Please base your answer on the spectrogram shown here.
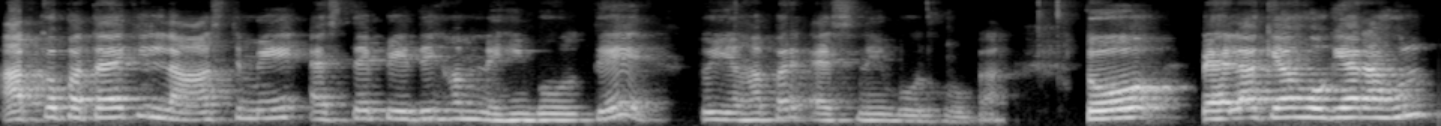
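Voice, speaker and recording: A man's voice: high voice, normal speed, fairly bright tone, reverberant. A man with an Indian accent teaching French to students, patiently repeating words and checking that they follow. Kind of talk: online French lesson.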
